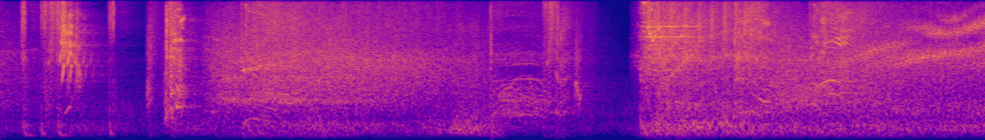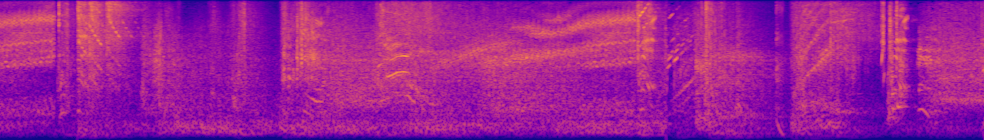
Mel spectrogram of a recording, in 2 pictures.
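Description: Energy blasts crackle and hits thump during a fight.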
